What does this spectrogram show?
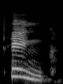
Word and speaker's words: think: Jadi ini bukan dibaca oink, ini dibacanya adalah think.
